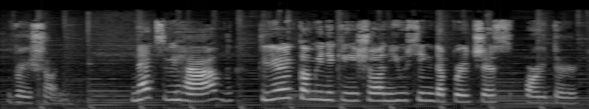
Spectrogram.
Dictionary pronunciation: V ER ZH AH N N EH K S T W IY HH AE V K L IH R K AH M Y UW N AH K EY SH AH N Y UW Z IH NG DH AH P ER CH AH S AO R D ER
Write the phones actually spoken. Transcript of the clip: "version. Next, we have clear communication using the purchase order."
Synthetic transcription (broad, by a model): V ER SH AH N N EH K S T W IY HH AE V K L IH R K AH M Y UW N AH K EY SH AH N Y UW S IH NG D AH P ER CH AH S AO R D ER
